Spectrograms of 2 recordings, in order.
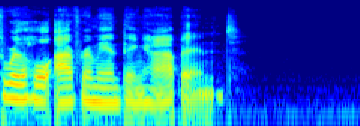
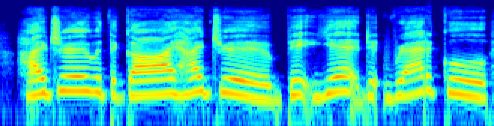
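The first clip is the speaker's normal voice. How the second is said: Southern vowel fronting; 4 semitones higher than usual. Shown as a demonstration. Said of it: "It's called vowel fronting".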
